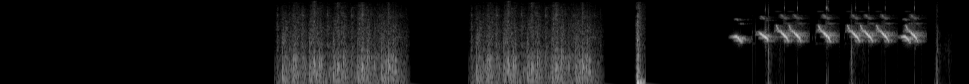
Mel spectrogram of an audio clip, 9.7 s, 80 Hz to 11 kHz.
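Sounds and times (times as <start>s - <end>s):
scratchy rattling bursts: 2.8s - 4.1s, 4.7s - 6.0s
chick peeping: 7.3s - 9.3s.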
